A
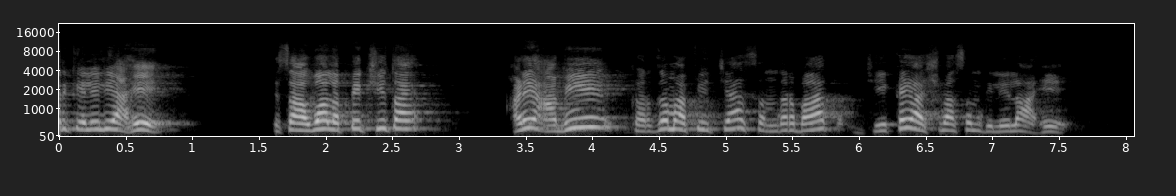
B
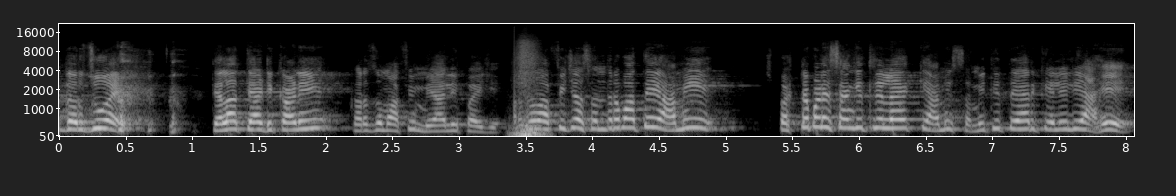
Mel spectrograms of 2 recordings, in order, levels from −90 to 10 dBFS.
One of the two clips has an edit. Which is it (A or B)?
B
